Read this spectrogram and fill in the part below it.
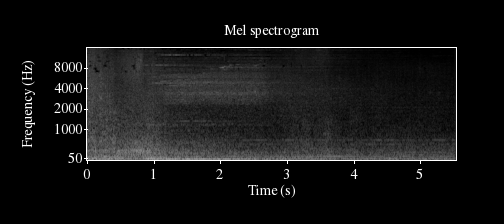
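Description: A triumphant fanfare swells and slowly fades.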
